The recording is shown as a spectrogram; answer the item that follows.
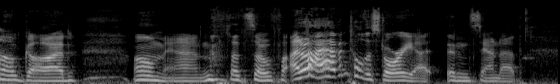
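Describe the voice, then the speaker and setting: A woman speaks at a medium pitch in an ordinary speaking voice. Her pace is fairly slow and her intonation lively. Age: 30s. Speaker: podcast host. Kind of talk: casual chat.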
